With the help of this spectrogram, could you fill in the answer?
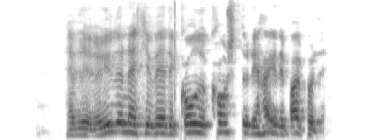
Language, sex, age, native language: Icelandic, male, 50-59, Icelandic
